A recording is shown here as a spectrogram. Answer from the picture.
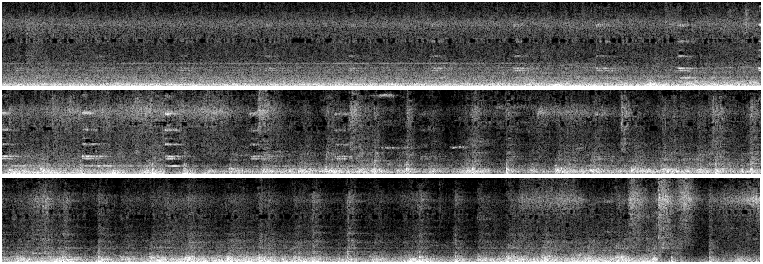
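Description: Passenger train rolling slowly past along the platform. A locomotive hums steadily at first, then the wheels squeal in short repeated chirps, and the cars clack and knock over the rail joints as they go by.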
